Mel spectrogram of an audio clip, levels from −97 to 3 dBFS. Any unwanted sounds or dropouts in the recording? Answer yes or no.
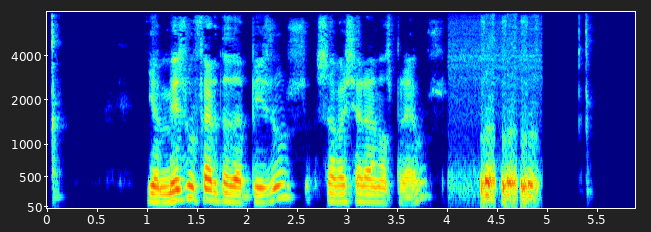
yes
